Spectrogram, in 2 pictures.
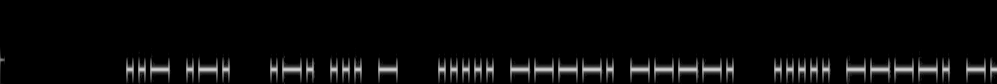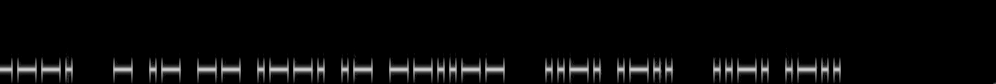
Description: Morse code, heard as a keyed tone, about 20 wpm, 700 Hz. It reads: UR RST 599 599 TAMPA, FL FL
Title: K1USN SST QSO Practice 20wpm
